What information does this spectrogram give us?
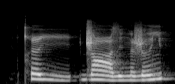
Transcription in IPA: qʰiː | ɖ͡ʐɑː ziŋɛʐəlʲ

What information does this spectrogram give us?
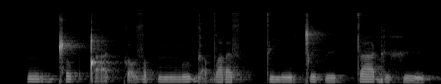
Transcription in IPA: ŋɨbǁopǃa̰ kːṵzˤɐpmːu ɡṵdˤoɾɐs tːi ŋʉǀɨpʉ tːa ɡʉxʉ

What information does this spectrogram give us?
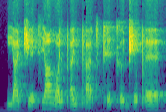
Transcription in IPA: jat͡ʃet͡sjɛ ðˤɵlʲpʼalʲ pʼat͡skʼe kʼɵd͡ʒəpʼɛ

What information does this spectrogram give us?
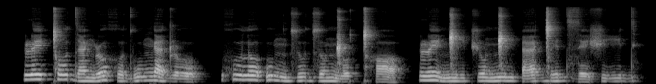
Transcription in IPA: ɭe˦ǀo˦dæ˨ŋɭo˦ xo˨d wu˦ŋɾæ˦˨dɭo˨ | xu˦lo˦ʔu˦˨ŋ d͡zu˦d͡zo˦ŋ͡ǁo˨ǀʰɒ˨ | ɭe˦˨ŋ͡ǁi˨ t͡ʃo˦ŋ͡ǁi˦ ʔæ˨˦ɡ͡ǀe˦d ze˨ʃi˦d

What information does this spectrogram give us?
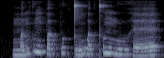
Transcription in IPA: mɐ˨˥nkʊ˥ŋ pɐ˧k̚fʊ˥k̚t̪ʊ˨˥ŋ wɐ˨˥k̚t̪ʰʊ˥ŋ muː˧hɛː˨˧

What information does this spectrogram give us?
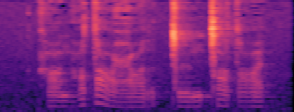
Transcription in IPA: kʰɑː˨ŋɦu˦tˤ ɑː˨ʕɑː˨r ǀøː˨˦ŋǀɯ˦˨tˤæː˦

